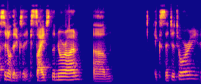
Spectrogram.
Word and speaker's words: excitatory: Right now I can't pronounce this word. A signal that excites the neuron, excitatory, excitatory.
